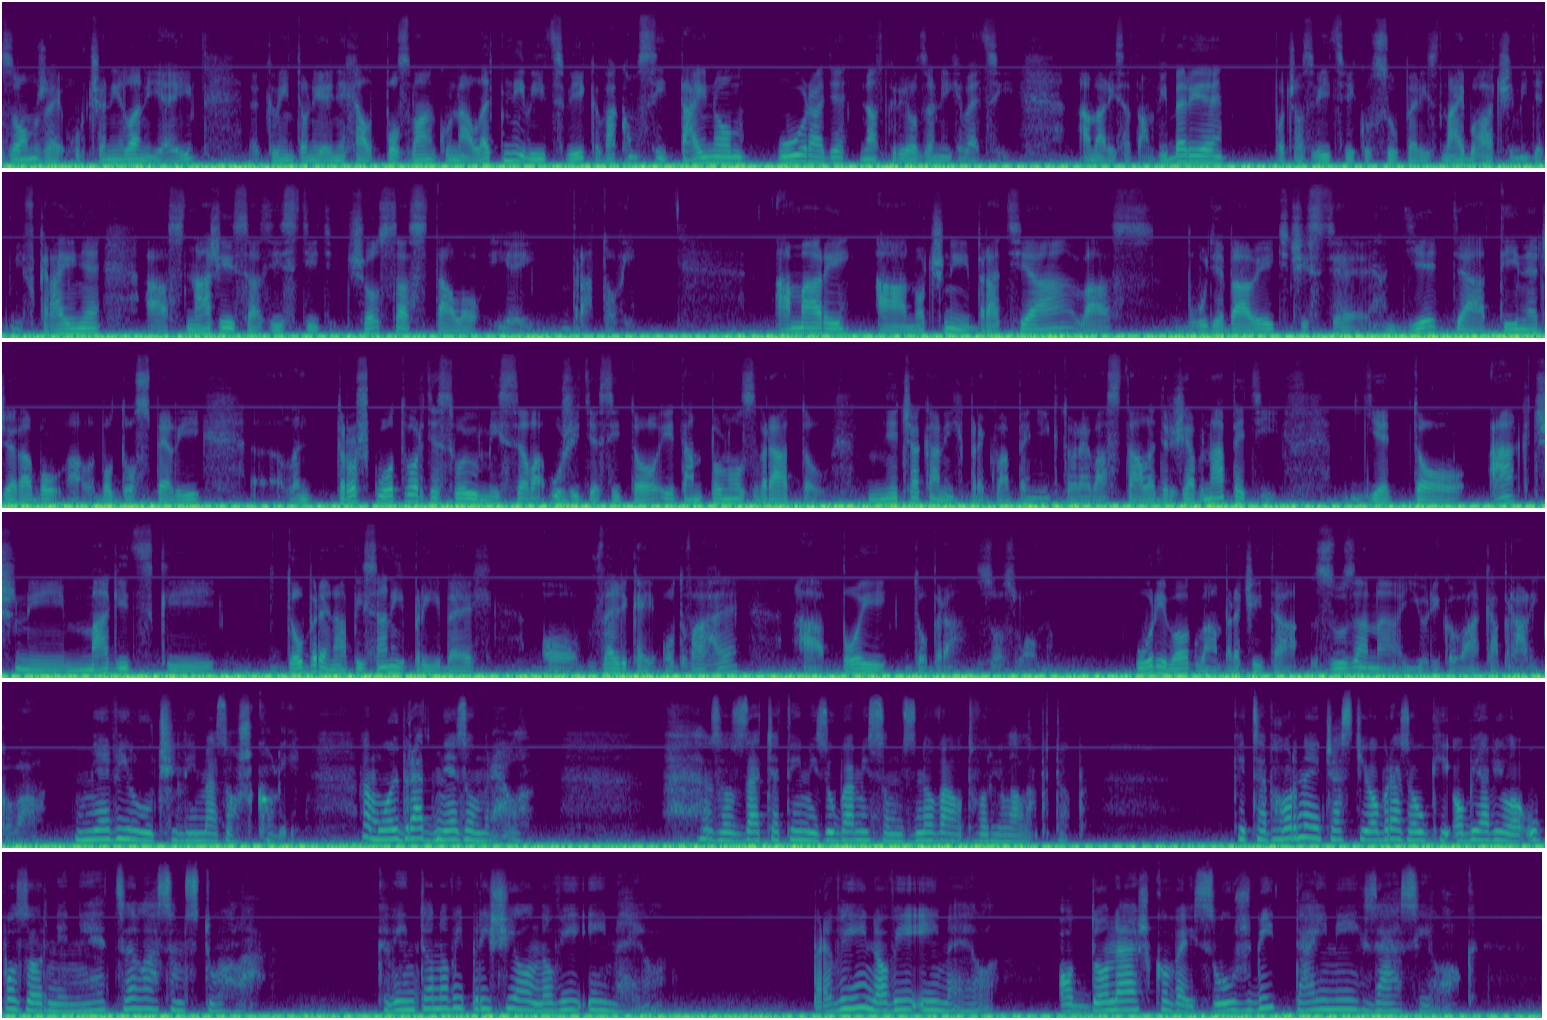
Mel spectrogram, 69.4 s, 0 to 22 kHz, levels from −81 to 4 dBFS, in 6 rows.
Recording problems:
low rumble; noticeable; throughout; 10 dB below the speech
high-pitched whine; faint; throughout; 4.5 kHz, 30 dB below the speech
abrupt cut into speech; at the start

